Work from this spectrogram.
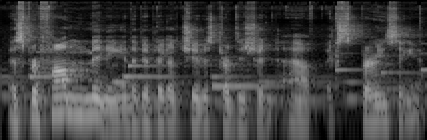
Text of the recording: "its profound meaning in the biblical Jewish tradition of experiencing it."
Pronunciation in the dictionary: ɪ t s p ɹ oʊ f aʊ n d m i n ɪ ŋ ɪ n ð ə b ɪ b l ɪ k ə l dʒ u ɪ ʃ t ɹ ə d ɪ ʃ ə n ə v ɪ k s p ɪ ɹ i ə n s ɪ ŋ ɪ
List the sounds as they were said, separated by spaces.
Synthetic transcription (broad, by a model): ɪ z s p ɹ f aʊ n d m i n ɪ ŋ ɪ n ð ə b ɪ b l ɪ k ə l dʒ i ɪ s t ɹ ə d ɪ ʃ ə n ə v ɪ k s p ɪ ɹ i ə n s ɪ ŋ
